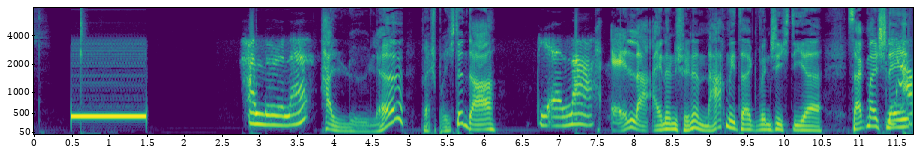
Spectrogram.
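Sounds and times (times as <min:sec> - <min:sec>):
telephone tone: 0:00.5 - 0:01.6
speech: 0:02.9 - 0:11.7.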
